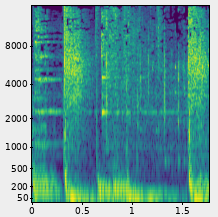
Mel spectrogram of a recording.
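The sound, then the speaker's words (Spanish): The first ice cubes for a Brancamenta drink drop into a glass one after another, making several sharp clinks and knocks over a soft, steady musical tone in the background. “Esa hora en la que tirás los primeros hielos.”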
